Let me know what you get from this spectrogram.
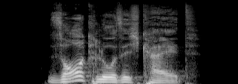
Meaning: carelessness, insouciance
- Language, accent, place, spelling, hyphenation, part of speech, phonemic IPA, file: German, Germany, Berlin, Sorglosigkeit, Sorg‧lo‧sig‧keit, noun, /ˈzɔʁkloːzɪçkaɪ̯t/, De-Sorglosigkeit.ogg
